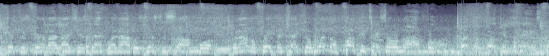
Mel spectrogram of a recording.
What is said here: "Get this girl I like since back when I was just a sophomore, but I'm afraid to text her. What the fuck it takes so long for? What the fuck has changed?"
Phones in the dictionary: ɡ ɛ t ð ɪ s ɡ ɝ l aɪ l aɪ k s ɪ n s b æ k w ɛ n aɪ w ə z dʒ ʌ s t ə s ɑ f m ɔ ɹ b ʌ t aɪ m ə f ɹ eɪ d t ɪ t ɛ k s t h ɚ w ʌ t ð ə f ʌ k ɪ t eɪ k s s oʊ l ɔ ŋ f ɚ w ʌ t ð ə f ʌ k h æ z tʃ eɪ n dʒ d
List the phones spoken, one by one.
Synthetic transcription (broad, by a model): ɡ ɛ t ð ɪ s ɡ ɝ l aɪ l aɪ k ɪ s b æ k w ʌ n aɪ w ə z dʒ ʌ s t ə s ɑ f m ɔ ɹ b ʌ t aɪ m ə f ɹ eɪ d t ɪ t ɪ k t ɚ w ʌ t ð ə f ʌ k ɪ t eɪ k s s oʊ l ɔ f ɚ w ʌ t ð ə f ʌ k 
